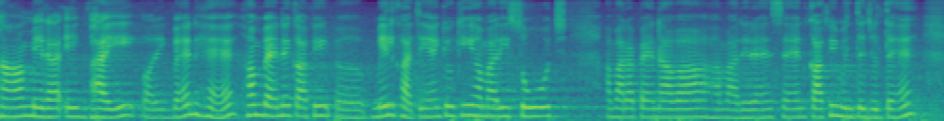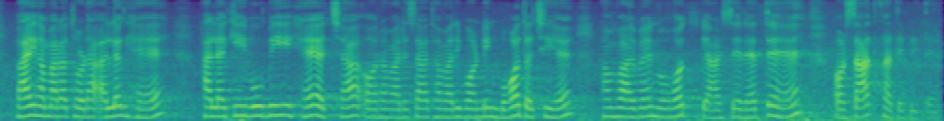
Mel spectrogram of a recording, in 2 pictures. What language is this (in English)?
Hindi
